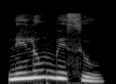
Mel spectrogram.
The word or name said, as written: ನಿಲುಂಬಿಸು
